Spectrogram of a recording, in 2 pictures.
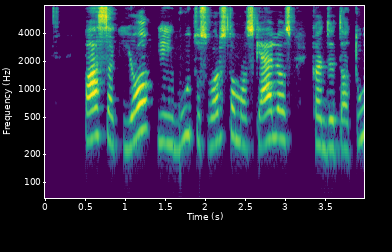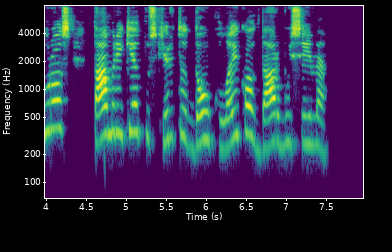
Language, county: Lithuanian, Kaunas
